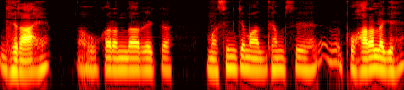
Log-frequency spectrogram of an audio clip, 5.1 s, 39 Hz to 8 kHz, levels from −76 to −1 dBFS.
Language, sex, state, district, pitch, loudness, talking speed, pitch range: Chhattisgarhi, male, Chhattisgarh, Rajnandgaon, 130 Hz, -21 LUFS, 155 wpm, 125-140 Hz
